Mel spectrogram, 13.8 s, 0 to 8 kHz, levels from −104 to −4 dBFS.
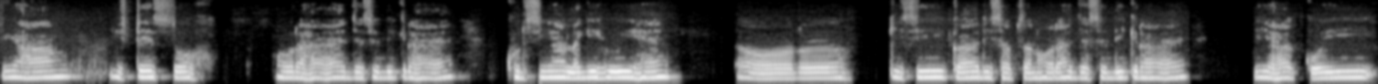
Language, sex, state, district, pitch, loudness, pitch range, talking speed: Hindi, male, Chhattisgarh, Balrampur, 160 Hz, -19 LUFS, 155-170 Hz, 120 wpm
